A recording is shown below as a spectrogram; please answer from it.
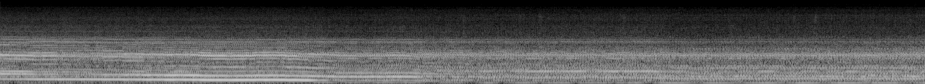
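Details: Very tired Volvo Penta KAD 44 marine diesel with a new starter: loud clear supercharger whine that drops in pitch as revs fall over a steady diesel run; normal supercharger noise.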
